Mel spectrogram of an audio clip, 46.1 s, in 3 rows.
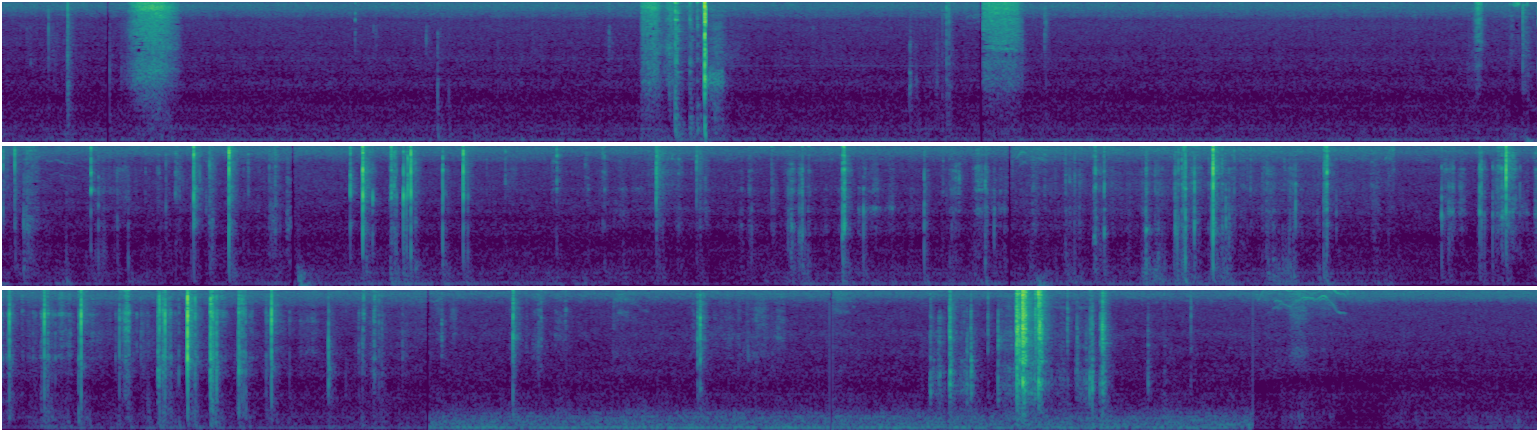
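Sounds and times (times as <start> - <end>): plastic parts clicking and scraping: 18.8 - 20.2, 20.8 - 28.8, 29.6 - 34.8, 40.0 - 41.9
steady low hum: 34.9 - 43.2.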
